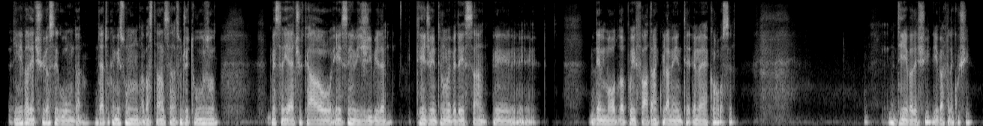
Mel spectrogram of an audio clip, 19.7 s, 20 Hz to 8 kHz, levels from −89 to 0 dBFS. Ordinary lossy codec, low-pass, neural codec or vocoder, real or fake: none; none; codec, 16 kHz, 4 kbps, FunCodec, trained on LibriTTS, 50 frames a second; fake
